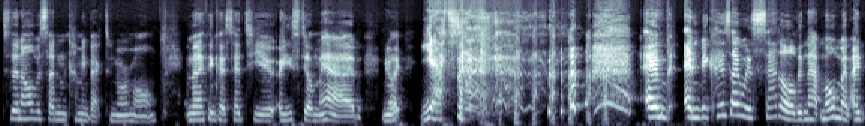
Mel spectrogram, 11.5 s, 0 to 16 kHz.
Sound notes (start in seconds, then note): 6.1 both laughing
